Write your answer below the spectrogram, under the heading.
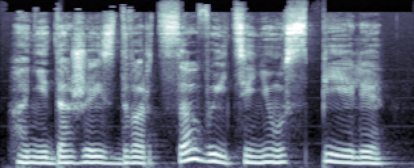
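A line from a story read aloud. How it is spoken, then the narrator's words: Young prince snorting. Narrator (Russian): фыркнул младший принц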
